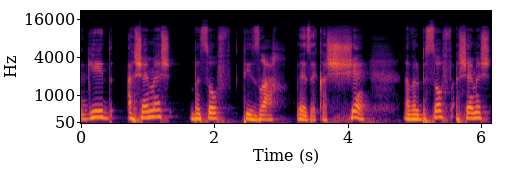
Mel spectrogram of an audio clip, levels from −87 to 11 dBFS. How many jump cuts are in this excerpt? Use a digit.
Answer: 0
